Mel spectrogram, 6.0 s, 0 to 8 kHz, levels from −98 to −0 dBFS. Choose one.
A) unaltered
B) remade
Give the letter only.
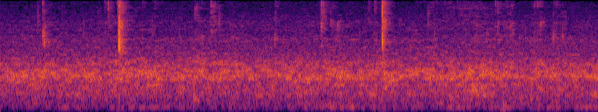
A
